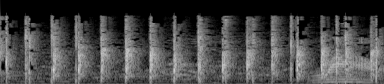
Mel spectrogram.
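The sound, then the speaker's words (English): A group claps together after a count of three, in a loud, steady unison rhythm, roughly four sharp claps per second, before the beat loosens into scattered clapping as a voice comes in at the end. “On the count of three, start clapping, and then I'm going to open them, but keep clapping because I got to see who's louder.”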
